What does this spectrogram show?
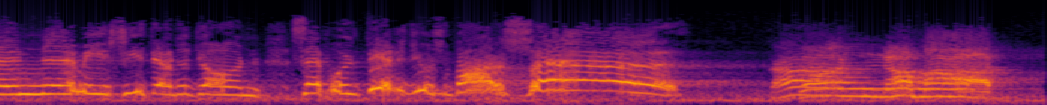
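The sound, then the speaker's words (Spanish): A voice imitates a tentacled monster screaming before the Necronomicon at an altar while waving its tentacles: loud, wavering, strained howls and bellows in a burst, then a brief pause before one last drawn-out cry. “Gritó ante el Necronomicon, agitando los tentáculos.”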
